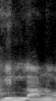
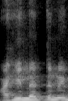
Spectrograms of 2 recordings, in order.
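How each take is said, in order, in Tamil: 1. கடைசி 't' ஒலி விடப்படுகிறது. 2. கடைசி 't' ஒலி உச்சரிக்கப்படுகிறது. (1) "சம்டைம் ஃபுல் ஸ்டாப்போட வந்து நிற்கும் போது அது ஒரு ப்ரொனவுன்சியேஷன்ல கூட அது வராது" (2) "அகிலத்துன்னு இத வாசிக்கலாம்"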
